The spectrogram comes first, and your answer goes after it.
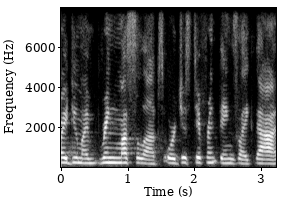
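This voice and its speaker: A woman's high pitch with ordinary pitch variation. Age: 40s. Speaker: affiliate gym owner, coach and competitive athlete. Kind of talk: casual chat. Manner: halting.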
